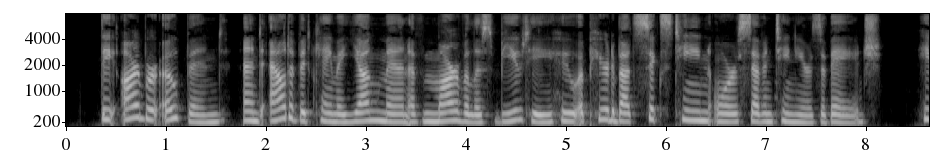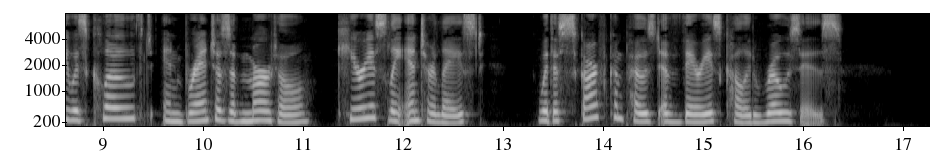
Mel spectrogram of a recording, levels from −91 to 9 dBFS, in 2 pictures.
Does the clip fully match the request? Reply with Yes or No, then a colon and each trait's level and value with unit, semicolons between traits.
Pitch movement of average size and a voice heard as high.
Yes: average, 3.0 semitones; high, 220 Hz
